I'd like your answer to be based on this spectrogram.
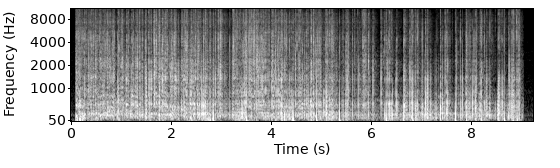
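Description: Firecrackers burst at a Siddheshwar market yard celebration of India's T20 World Cup win, a dense, loud, continuous barrage of cracks and pops for several seconds, briefly thinning before resuming.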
